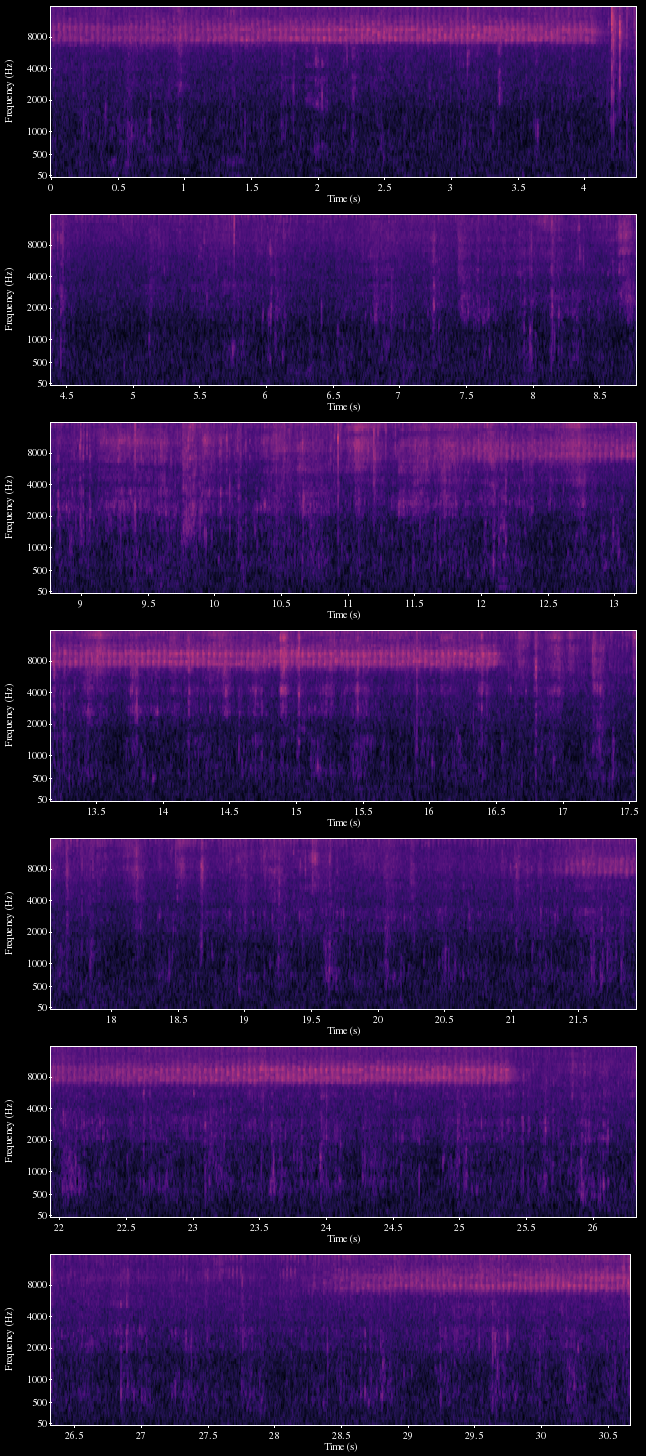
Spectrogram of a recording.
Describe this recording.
A herd of light brown cows in a wet waterlogged field, squelching as they walked and ate. Two walkers were filming, murmuring occasionally. It is windy in the trees behinf me. A very small plane drones above, almost resonating in the landscape.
